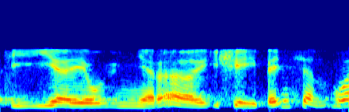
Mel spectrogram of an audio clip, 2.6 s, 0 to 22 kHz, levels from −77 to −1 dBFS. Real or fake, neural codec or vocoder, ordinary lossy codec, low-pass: real; none; AAC, 32 kbps; 3.6 kHz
